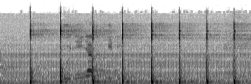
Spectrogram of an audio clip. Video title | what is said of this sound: Pedoman Hidup Islami Warga Muhammadiyah Dalam Kehidupan Pribadi (Aqidah, Akhlak, Ibadah & Muamalah) | pen ini bertemu dengan kaca bunyinya begini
